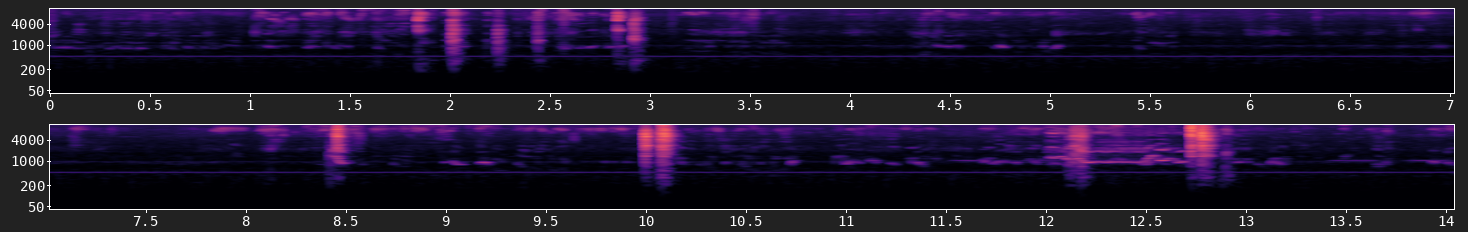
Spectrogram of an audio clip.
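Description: Scattered clicks, taps and rustles from hands handling a bubble curling wand and hair, with a louder cluster of them near the end, over a steady faint hum.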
